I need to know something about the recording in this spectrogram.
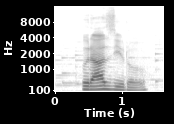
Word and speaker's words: ブラジル: So the rolling the R in it, and there's no syllable bruh. Kind of reminds me of bruh.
